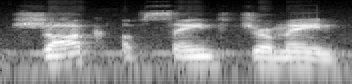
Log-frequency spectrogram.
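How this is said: The name is pronounced the American way.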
